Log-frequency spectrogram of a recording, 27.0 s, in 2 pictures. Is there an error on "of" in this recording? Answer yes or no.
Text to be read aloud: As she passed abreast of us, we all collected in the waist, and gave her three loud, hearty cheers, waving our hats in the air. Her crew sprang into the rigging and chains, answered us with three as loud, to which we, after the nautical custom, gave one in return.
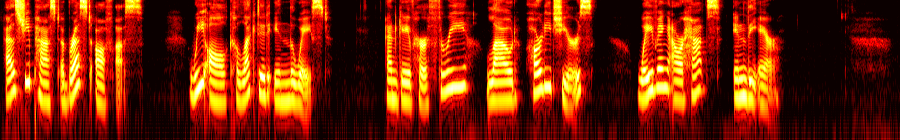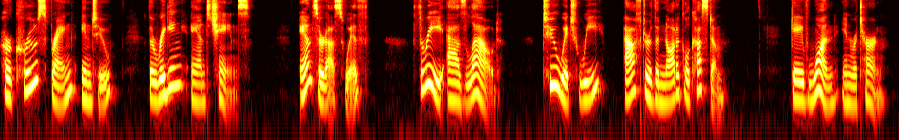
yes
